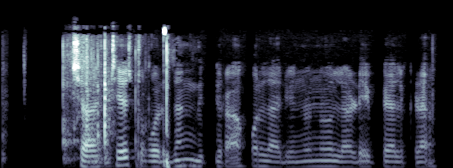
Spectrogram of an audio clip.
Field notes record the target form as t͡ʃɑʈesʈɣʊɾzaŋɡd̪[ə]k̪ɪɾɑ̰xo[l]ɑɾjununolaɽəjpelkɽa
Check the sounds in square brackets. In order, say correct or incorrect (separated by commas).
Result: correct, correct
